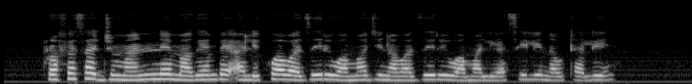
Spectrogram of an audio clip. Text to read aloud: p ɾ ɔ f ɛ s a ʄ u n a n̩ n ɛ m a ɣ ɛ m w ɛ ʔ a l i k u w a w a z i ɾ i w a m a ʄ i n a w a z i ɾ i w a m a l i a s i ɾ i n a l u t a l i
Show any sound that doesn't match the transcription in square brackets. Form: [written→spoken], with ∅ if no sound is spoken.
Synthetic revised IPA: p ɾ ɔ f ɛ s a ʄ u [n→m] a n̩ n ɛ m a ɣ ɛ m [w→b] ɛ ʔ a l i k u w a w a z i ɾ i w a m a ʄ i n a w a z i ɾ i w a m a l i a s i [ɾ→l] i n a [l→∅] u t a l [i→iː]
